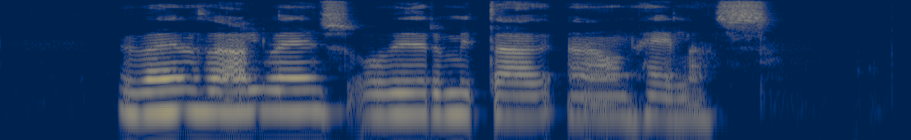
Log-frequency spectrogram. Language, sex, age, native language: Icelandic, female, 20-29, Icelandic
